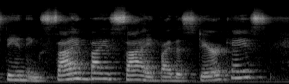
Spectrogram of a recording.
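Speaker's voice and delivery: plain reading voice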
